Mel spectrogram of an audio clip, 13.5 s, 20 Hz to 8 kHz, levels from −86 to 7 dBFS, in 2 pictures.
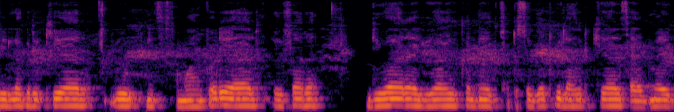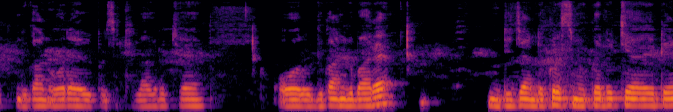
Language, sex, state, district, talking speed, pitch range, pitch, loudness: Rajasthani, male, Rajasthan, Nagaur, 195 wpm, 125-135 Hz, 130 Hz, -28 LUFS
